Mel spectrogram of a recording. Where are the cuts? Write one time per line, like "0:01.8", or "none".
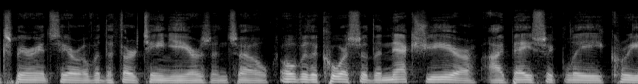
0:02.7
0:04.8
